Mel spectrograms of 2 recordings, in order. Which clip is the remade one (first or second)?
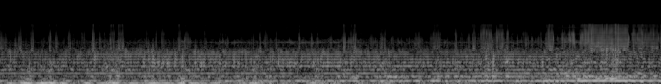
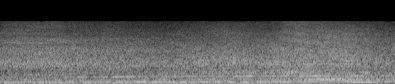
first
